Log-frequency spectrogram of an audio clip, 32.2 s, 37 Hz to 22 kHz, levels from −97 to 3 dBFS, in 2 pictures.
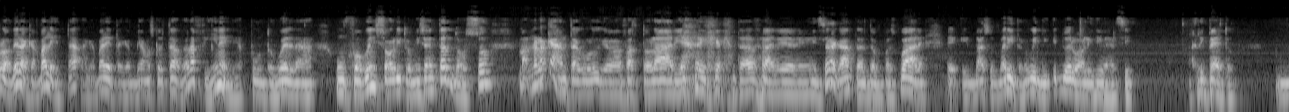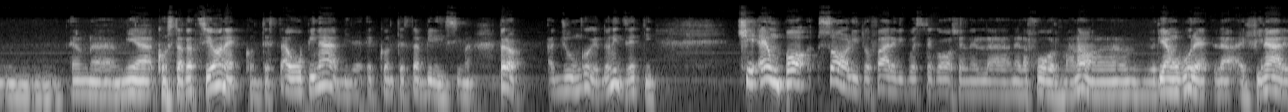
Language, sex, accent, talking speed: Italian, male, native, 140 wpm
